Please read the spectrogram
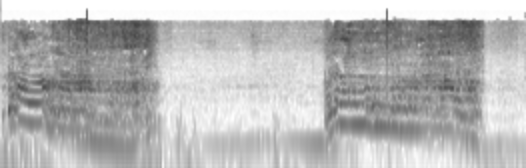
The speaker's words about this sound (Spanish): Hemos escuchado al rey de la selva, pero nos queda escuchar al tigre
